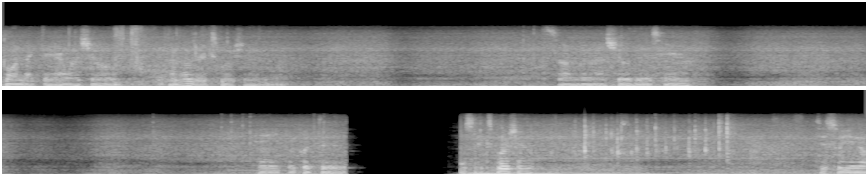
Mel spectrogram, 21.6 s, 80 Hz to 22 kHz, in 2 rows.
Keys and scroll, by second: 16.8-20.0 typing.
